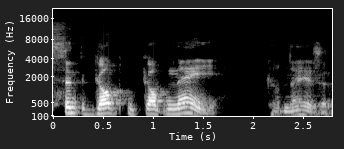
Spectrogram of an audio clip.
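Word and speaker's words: Gobnait: Gobnai. Gobnai, is it? Right. N-A-I-T. That's much more polite than the one I was thinking of. Was born in Ireland in the 5th or 6th century. Gobnai is Irish for Abigail, meaning brings joy.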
